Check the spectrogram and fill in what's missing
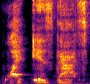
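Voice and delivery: slow, breathless horrified whisper. Acted. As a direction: whisper it in shock. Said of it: "his voice a horrified whisper".

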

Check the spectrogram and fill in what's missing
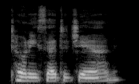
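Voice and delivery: usual speaking voice

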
